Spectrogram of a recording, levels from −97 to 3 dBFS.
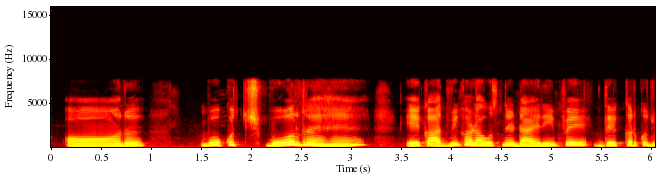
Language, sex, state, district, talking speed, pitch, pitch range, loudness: Hindi, female, Uttar Pradesh, Jalaun, 170 wpm, 265 Hz, 250-280 Hz, -19 LUFS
